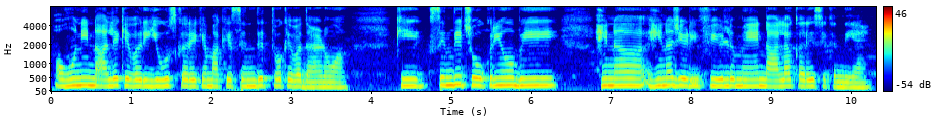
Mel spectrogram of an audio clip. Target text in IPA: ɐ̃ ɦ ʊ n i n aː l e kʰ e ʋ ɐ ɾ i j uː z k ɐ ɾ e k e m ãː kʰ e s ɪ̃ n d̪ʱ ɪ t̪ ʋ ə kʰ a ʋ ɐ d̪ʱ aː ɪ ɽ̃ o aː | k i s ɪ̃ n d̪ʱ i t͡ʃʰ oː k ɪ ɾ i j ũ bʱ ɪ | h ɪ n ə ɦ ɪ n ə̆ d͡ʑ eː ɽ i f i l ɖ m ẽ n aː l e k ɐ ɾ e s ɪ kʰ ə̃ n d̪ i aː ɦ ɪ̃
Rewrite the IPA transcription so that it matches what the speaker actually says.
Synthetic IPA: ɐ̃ ɦ ʊ n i n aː l e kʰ e ʋ ɐ ɾ i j uː z k ɐ ɾ e k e m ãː kʰ e s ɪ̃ n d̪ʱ ɪ t̪ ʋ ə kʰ e ʋ ɐ d̪ʱ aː ɪ ɽ̃ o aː | k i s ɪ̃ n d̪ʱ i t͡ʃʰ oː k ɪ ɾ i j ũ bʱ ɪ | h ɪ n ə ɦ ɪ n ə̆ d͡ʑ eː ɽ i f iː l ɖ m ẽ n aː l a k ɐ ɾ e s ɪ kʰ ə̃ n d̪ i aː ɦ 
